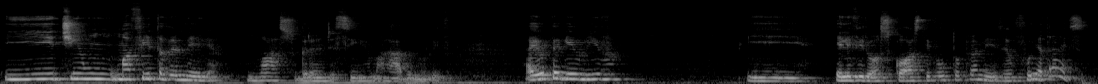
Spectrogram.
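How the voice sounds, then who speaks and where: A woman pastor recounts a personal story in an animated, chatty way, breaking into laughter and acting out the voices in it. Her voice sits at a medium pitch and sounds roomy, with a clear echo around it. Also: normal speed. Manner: lively storyteller, laughs often, acts out dialogue. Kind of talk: telling a personal testimony in podcast chat.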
